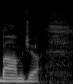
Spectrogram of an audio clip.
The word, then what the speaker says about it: Bamaga: I think it's pronounced Barmager.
